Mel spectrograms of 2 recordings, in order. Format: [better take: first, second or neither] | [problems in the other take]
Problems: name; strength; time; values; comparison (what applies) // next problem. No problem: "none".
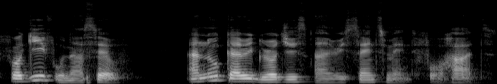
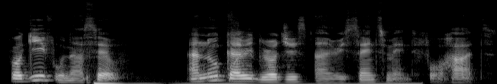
first | noise reduction (neural mask model DeepFilterNet 3)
